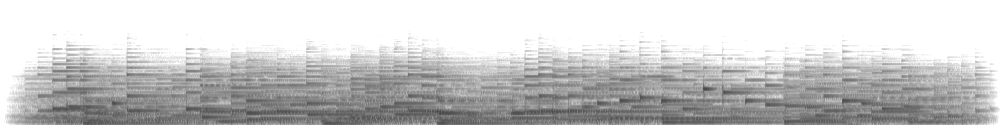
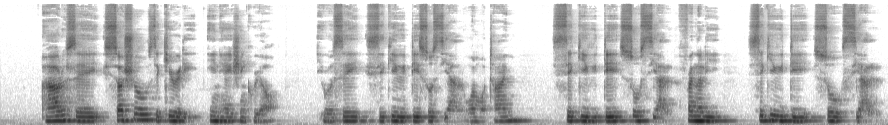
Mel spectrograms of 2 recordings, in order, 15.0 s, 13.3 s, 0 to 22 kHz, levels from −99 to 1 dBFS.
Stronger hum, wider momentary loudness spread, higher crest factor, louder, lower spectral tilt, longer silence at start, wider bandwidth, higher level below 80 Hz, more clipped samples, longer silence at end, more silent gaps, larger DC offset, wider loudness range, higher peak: neither; second, 6 LU vs 14 LU; about the same, 16 dB vs 18 dB; second, -35 LUFS vs -26 LUFS; first, -7.5 dB/octave vs -5.5 dB/octave; second, 0.35 s vs 0.6 s; second, 5.2 kHz vs 19.5 kHz; first, -50 dBFS vs -58 dBFS; neither; about the same, 0.25 s vs 0.2 s; neither; neither; about the same, 3 LU vs 4 LU; second, -20 dBFS vs -8 dBFS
